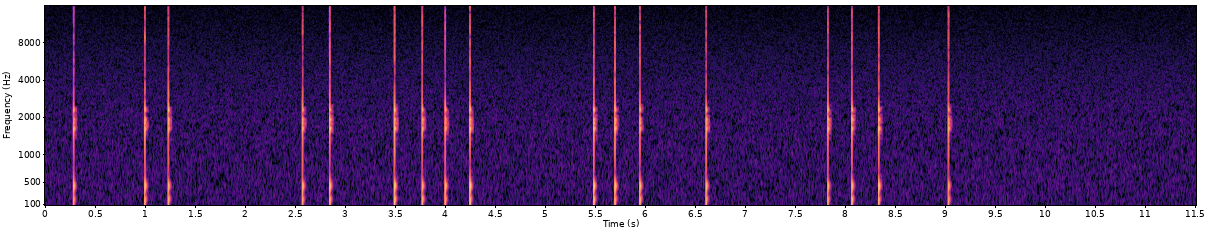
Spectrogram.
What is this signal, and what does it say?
Tap code, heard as taps on a table, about 4 knocks a second. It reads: BILL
